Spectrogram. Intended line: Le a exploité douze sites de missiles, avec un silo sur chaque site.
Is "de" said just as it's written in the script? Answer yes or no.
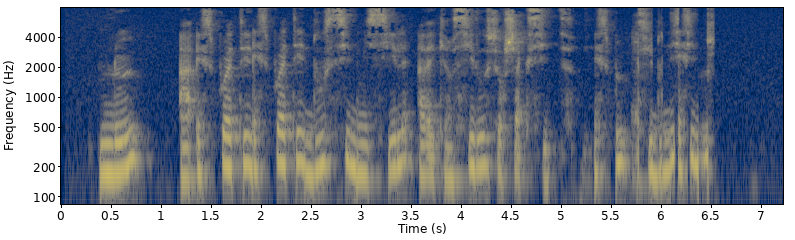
no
